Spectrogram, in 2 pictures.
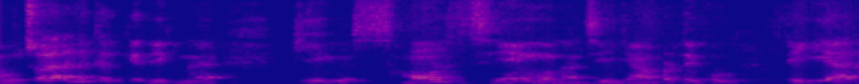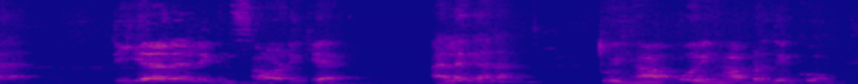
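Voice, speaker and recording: A man's voice: a little high, warm tone, far from the mic, a little hiss or hum. A male teacher giving a grammar lesson, asking a question and answering it himself again and again on his phrases. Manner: repetitive call-and-response questioning. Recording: echoey room, voice from off-mic.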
